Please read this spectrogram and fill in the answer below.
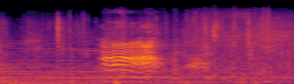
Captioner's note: groans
